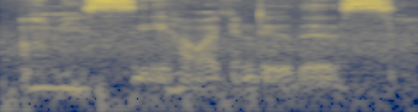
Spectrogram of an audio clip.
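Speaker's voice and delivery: very soft, whispery thinking aloud; whispered self-talk. Real, not acted. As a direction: whisper it to yourself as you puzzle it out. Talking to herself while working something out.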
